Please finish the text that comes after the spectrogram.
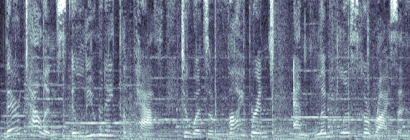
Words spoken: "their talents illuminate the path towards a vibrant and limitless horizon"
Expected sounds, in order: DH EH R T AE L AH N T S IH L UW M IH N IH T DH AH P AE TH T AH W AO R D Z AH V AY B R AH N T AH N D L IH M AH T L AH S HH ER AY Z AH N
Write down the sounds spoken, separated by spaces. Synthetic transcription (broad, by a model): DH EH R T AE L AH N T S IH L UW M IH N IH T DH AH P AE TH T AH W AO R D Z AH V AY B R AH N T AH N L IH M AH T L AH S HH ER AY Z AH N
